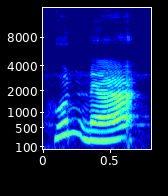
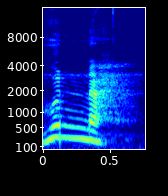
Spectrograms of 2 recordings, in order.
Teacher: Jadi kalau di waqaf menjadi hunnah gitu. Jadi ditambahin ha sakat ya, ditambahin ha sukun gitu, menjadi hunnah kalau waqaf.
